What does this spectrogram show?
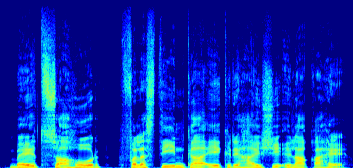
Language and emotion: Urdu, neutral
